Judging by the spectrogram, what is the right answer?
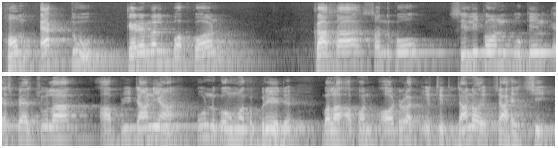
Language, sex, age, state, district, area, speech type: Maithili, male, 45-60, Bihar, Madhubani, urban, read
